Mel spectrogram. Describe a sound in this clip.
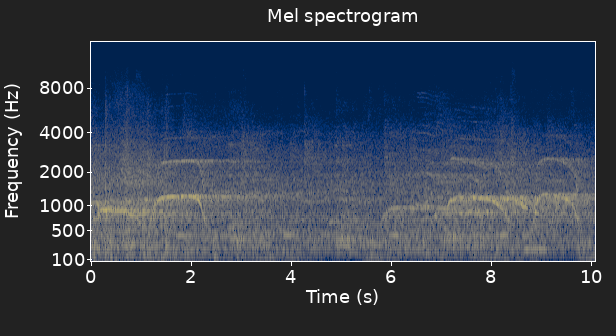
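Young men cheer and shout in celebration in an echoing rink.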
